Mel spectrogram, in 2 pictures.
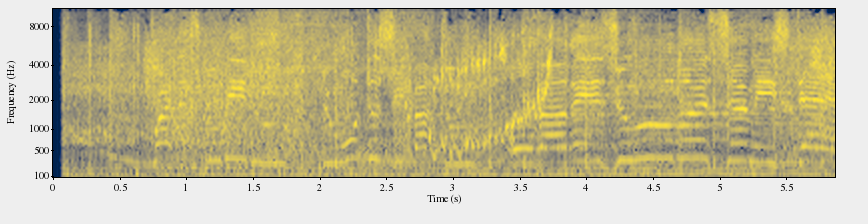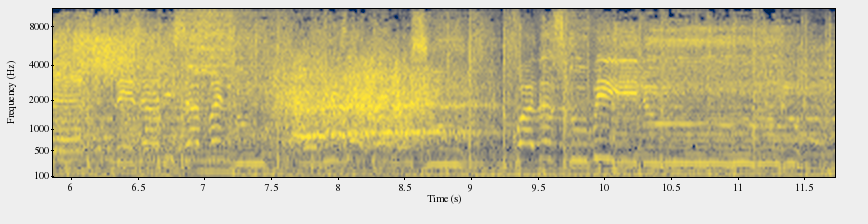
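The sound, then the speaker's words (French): The early-2000s opening theme of the Scooby-Doo cartoon series plays, an upbeat, densely layered tune with bright instruments and sung vocal lines, staying loud and energetic without pause for about twelve seconds. “Celui qui doit vous sembler plus familier date du début des années 2000, soit 30 ans plus tard. Vous voulez l'écouter”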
